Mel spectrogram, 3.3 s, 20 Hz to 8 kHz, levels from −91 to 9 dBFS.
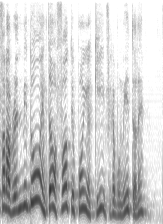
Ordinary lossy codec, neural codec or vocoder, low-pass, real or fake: none; codec, 16 kHz, 2 kbps, X-Codec, HuBERT features, trained on LibriSpeech; none; fake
